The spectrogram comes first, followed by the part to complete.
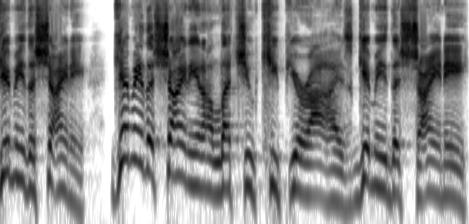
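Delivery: half-shrieked, screeching harpy creature voice. Voicing a harpy that grabs a shield: harpy screaming. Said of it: "it starts screaming at you".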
